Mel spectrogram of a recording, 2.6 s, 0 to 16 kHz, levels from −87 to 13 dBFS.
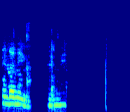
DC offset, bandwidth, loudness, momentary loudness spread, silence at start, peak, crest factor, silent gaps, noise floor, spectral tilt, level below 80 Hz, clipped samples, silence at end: under 0.1%; 8 kHz; -39 LUFS; 16 LU; 0.05 s; -20 dBFS; 20 dB; 0.64-0.92 s, 1.39-2.10 s; under -90 dBFS; -6 dB/octave; -76 dBFS; under 0.1%; 0.5 s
